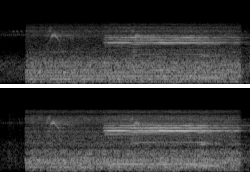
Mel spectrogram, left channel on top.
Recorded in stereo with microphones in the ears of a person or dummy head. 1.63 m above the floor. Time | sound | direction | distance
0.2 | a car horn | 70° right (ahead or behind) | 2.5 m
